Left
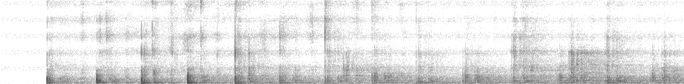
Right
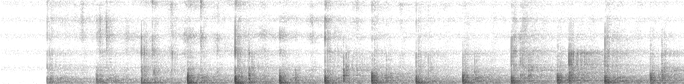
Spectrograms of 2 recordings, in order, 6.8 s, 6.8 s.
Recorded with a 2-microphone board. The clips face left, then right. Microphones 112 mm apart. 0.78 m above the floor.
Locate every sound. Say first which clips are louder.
0.5 s running footsteps: left 7 dB; 55° left (ahead or behind), 2.5 m; by 6.7 s 80° right, 6.5 m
